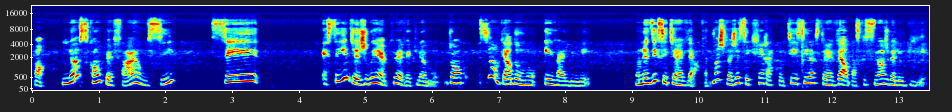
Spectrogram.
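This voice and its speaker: A woman's voice: medium pitch, lively intonation, moderate pace, mellow, husky. A middle-aged woman teaching a vocabulary lesson over a screen, patiently sounding words out syllable by syllable.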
